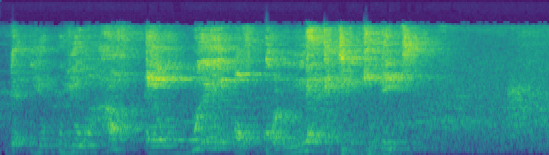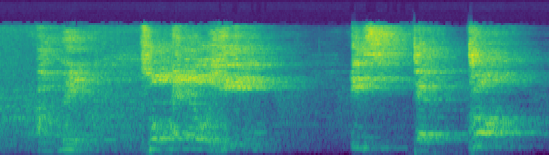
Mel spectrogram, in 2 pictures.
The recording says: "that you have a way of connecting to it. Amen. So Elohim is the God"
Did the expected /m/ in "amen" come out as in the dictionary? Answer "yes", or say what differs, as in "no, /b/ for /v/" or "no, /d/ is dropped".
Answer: yes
